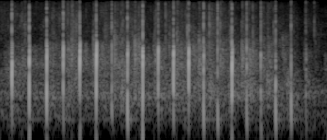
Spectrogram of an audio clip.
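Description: A church audience claps steadily to thank a deacon for teaching the adult equipping training course, with crisp, distinct handclaps arriving at about four per second and fairly even loudness throughout. No one speaks over it.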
